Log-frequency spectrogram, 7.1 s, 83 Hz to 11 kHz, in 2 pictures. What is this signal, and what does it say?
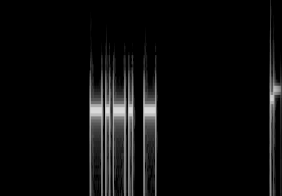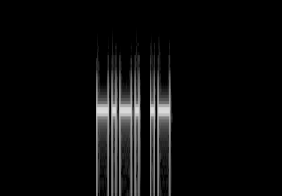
Morse code, heard as a keyed tone, about 25 wpm, 700 Hz. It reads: CT CA
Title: US States 25wpm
